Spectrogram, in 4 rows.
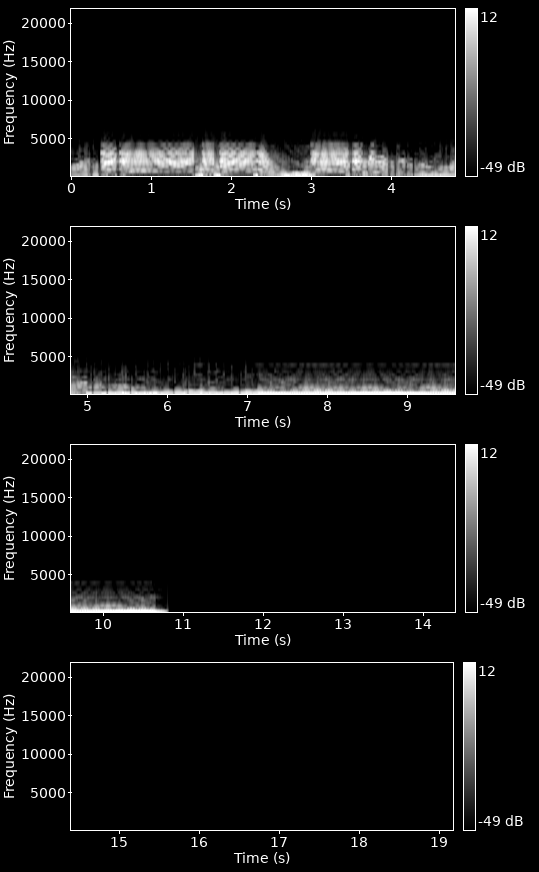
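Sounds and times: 
organ ending music: 0.0s - 10.8s.

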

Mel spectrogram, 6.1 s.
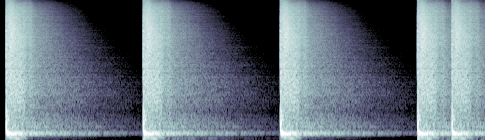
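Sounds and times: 
140 BPM snare drum loop: 0.1s - 0.7s, 1.8s - 2.5s, 3.5s - 4.0s, 5.2s - 6.0s.

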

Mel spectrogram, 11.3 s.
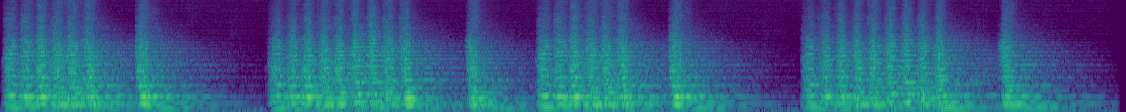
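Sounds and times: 
strings playing in F minor: 0.0s - 11.2s.

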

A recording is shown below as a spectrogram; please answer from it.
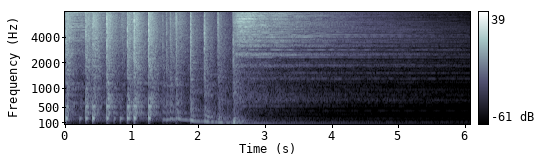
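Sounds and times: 
rock drums in 6/8: 0.0s - 4.2s.

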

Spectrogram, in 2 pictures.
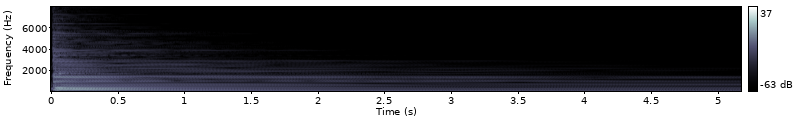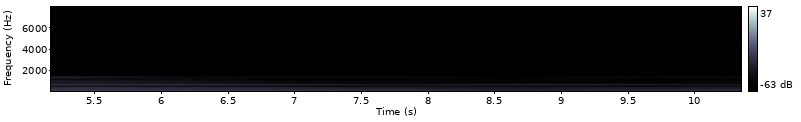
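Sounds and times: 
grand piano note played fortissimo: 0.0s - 4.6s.

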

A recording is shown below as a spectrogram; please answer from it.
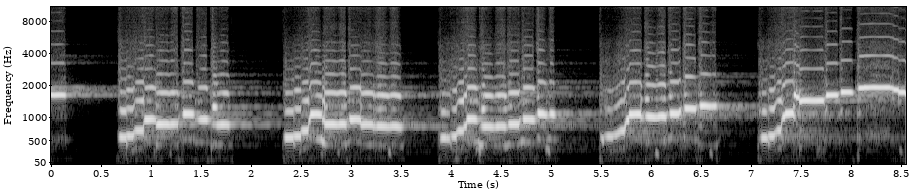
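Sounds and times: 
raw funk flute: 0.0s - 1.8s, 2.4s - 8.5s.

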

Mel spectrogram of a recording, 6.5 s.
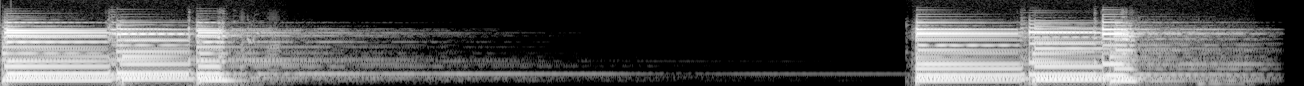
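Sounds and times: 
multi-guitar swing: 0.0s - 2.0s, 4.6s - 6.3s.

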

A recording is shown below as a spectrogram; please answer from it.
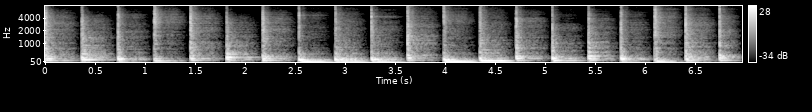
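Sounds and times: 
acoustic toms: 0.0s - 6.9s.

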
